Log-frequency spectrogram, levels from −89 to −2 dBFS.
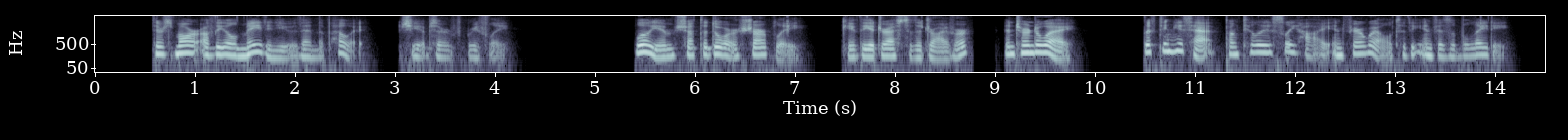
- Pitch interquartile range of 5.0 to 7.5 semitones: Yes, wide, 5.4 semitones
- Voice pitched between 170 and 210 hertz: Yes, medium, 185 Hz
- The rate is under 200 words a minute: Yes, average, 160 wpm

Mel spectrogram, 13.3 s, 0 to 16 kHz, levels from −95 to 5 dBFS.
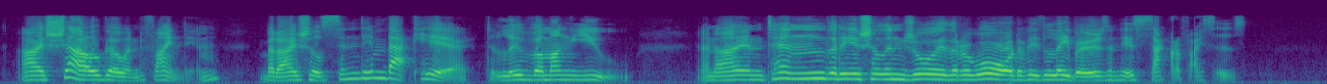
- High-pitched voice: Yes, high, 200 Hz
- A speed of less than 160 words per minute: Yes, average, 145 wpm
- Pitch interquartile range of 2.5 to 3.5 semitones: Yes, average, 3.2 semitones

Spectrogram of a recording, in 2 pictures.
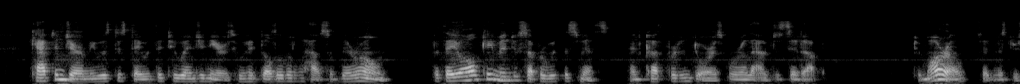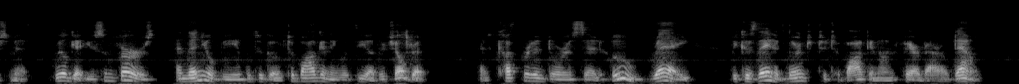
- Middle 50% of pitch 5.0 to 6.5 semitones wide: Yes, average, 5.3 semitones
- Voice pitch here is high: No, medium, 145 Hz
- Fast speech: Yes, fast, 220 wpm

